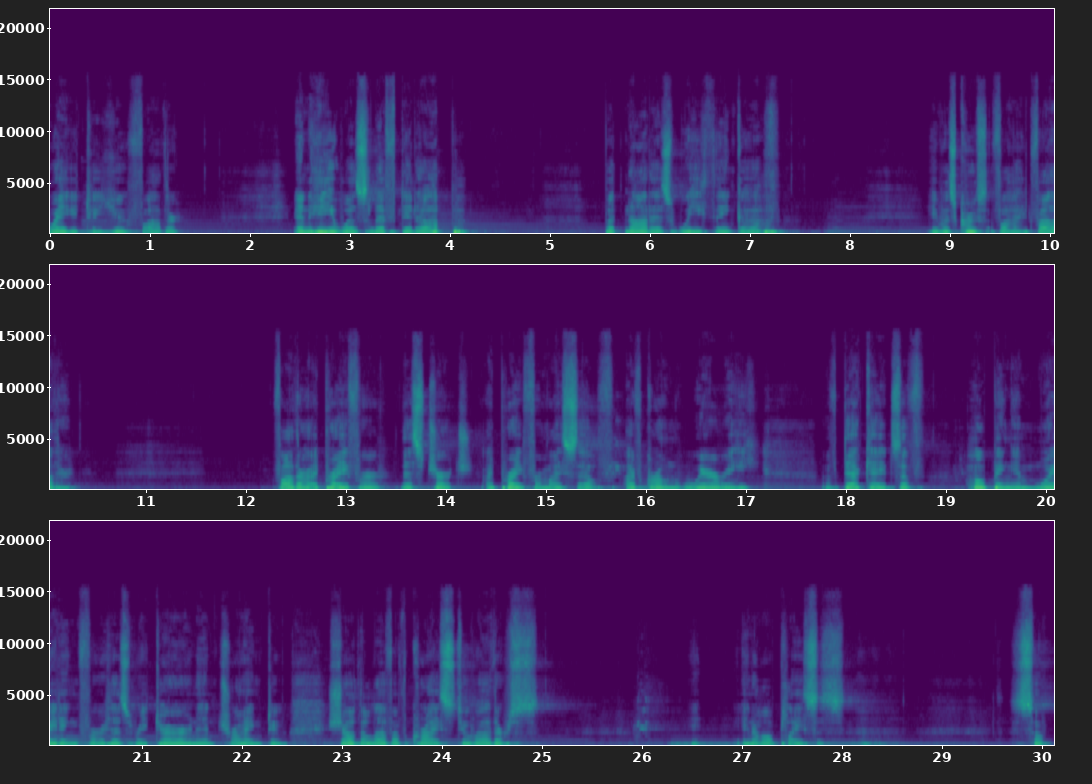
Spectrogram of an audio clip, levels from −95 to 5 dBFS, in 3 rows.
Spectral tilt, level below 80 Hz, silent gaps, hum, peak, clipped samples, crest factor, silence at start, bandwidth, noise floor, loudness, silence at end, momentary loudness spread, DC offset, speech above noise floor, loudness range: -6 dB/octave; -48 dBFS; none; none; -12 dBFS; under 0.1%; 26 dB; 0 s; 14 kHz; -77 dBFS; -36 LUFS; 0.05 s; 14 LU; under 0.1%; 42 dB; 8 LU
